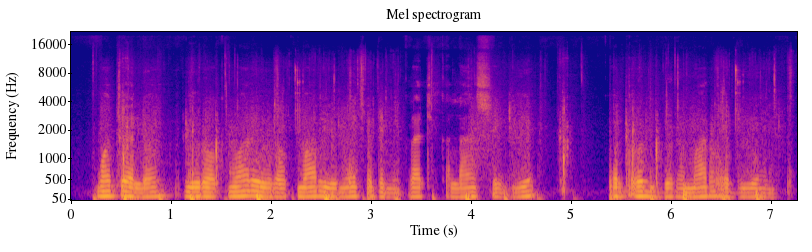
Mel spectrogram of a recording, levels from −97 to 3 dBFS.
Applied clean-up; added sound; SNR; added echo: neural mask model RNNoise.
